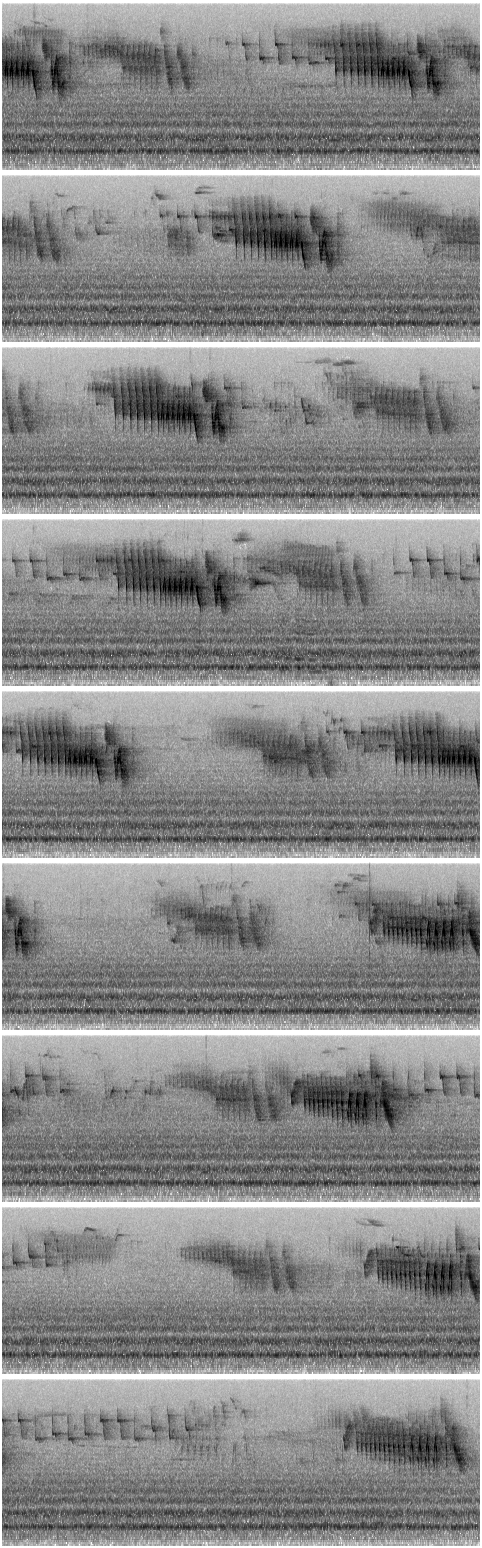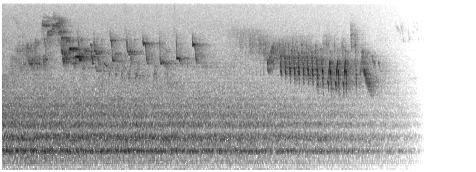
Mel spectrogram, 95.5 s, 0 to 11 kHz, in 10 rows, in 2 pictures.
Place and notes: grand mosquitos chorus on the second plane...
Utenos apskritis, Lietuva, June 2022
